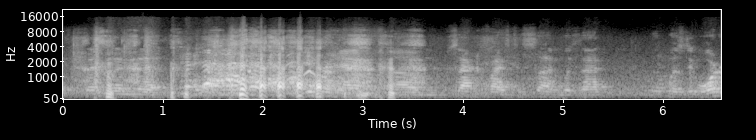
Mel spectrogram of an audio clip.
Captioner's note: Смех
